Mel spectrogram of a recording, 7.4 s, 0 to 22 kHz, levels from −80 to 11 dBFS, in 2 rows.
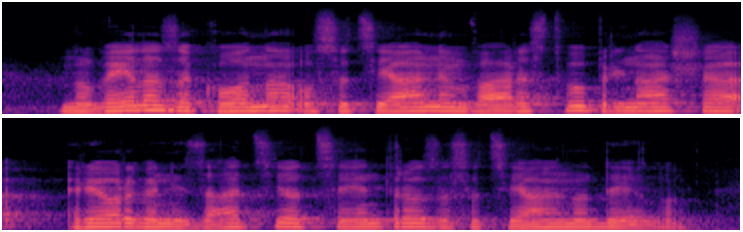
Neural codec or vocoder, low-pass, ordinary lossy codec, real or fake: vocoder, 48 kHz, 128 mel bands, Vocos; 19.8 kHz; none; fake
